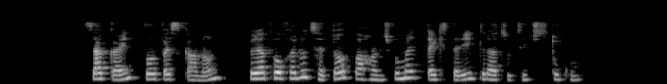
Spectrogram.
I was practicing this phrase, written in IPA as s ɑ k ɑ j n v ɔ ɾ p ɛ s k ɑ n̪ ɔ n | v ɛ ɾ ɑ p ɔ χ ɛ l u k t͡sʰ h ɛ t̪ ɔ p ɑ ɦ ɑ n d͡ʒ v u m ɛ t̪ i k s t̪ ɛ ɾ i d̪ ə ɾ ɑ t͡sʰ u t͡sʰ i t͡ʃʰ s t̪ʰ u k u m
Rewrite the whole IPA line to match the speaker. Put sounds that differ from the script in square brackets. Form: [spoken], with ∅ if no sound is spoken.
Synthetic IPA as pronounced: s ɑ k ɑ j n v ɔ ɾ p ɛ s k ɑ n̪ ɔ n | v ɛ ɾ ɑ [pʰ] ɔ χ ɛ l u [∅] t͡sʰ h ɛ t̪ ɔ p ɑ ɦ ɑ n d͡ʒ v u m ɛ t̪ [ɛ] k s t̪ ɛ ɾ i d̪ ə ɾ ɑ t͡sʰ u t͡sʰ i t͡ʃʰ s [t̪] u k u m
